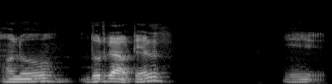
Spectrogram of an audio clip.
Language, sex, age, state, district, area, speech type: Nepali, male, 45-60, West Bengal, Kalimpong, rural, spontaneous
